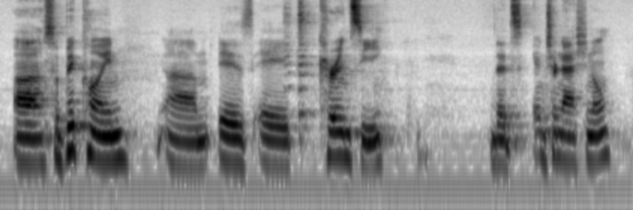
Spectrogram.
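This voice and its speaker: At a very slow pace with long, frequent pauses, a man with an American accent speaks at medium pitch with ordinary pitch variation. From Texas, El Paso. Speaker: pediatric gastroenterologist and entrepreneur. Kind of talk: lecture. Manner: informal, halting with fillers.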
